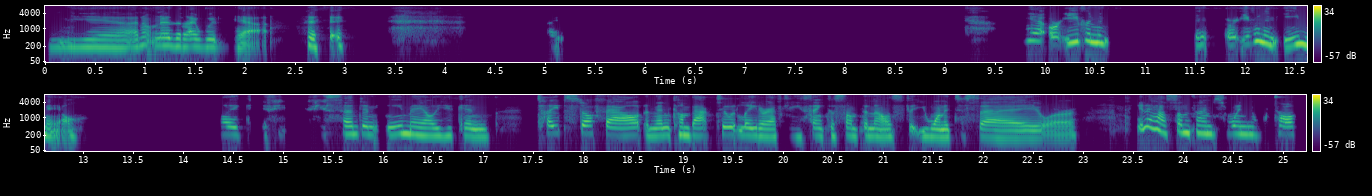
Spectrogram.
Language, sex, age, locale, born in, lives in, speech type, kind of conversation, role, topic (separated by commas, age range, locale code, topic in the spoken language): English, female, 60-64, en-US, United States, United States, conversation, advice, advisor, How can I repair a friendship after a secret was shared?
